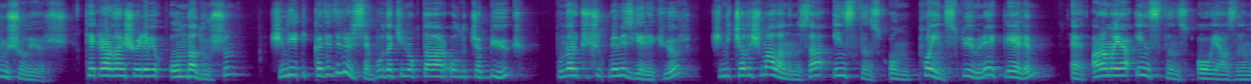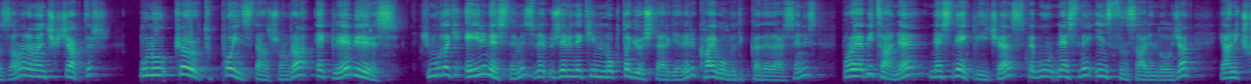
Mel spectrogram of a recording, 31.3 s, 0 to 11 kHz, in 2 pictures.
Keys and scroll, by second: 1.4-2.4 typing.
